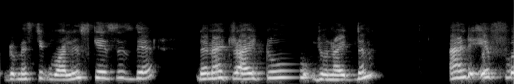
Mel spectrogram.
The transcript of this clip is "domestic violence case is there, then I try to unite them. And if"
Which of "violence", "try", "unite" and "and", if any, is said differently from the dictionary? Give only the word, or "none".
none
